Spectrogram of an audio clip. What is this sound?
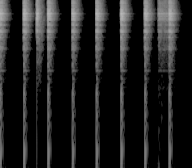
hi hat loop
hat, hi, loop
